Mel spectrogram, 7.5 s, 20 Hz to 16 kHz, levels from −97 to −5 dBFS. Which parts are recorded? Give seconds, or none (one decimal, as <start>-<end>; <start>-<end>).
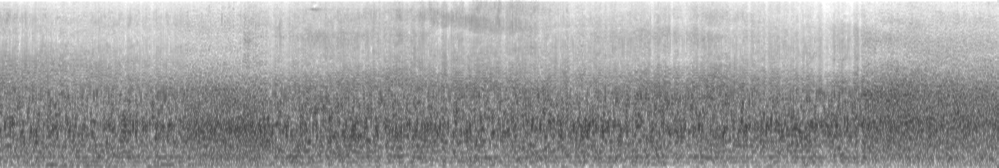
1.4-2.0; 6.5-7.5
